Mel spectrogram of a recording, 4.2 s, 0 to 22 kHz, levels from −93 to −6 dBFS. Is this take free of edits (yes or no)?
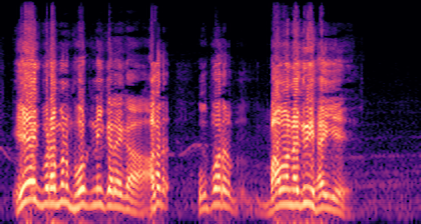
no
